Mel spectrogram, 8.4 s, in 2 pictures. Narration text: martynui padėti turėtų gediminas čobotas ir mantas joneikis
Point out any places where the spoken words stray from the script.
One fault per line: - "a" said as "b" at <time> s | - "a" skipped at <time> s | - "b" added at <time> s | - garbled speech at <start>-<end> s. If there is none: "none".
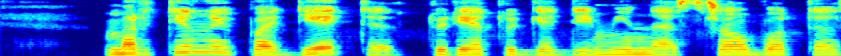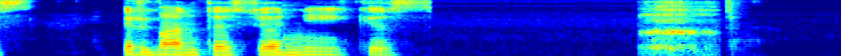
none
